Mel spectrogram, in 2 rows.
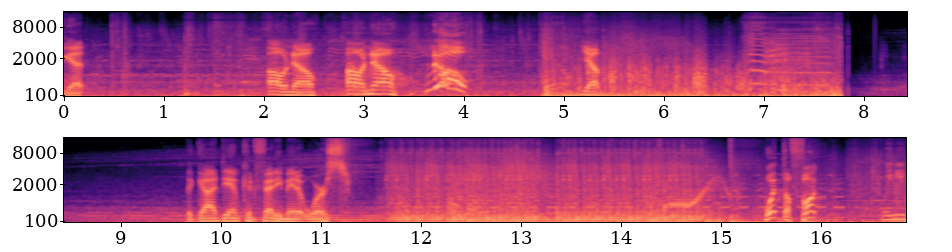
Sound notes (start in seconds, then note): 8.4 party horn noise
